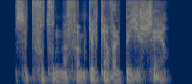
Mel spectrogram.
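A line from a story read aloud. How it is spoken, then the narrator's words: Hoarse murmur. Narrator (French): dit-il dans un murmure rauque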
